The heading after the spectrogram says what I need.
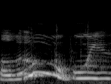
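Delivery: cute and funny character voice. Showing the voice the kids still love, greeting the boys as Mister Egghead. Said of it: "a really cute, funny voice".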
